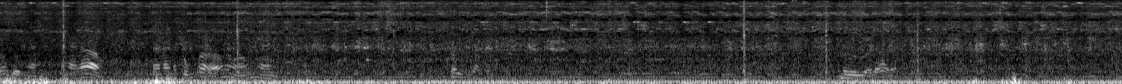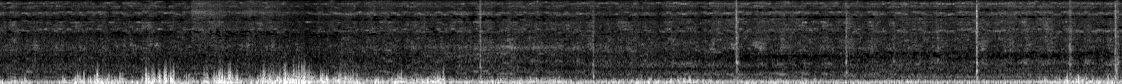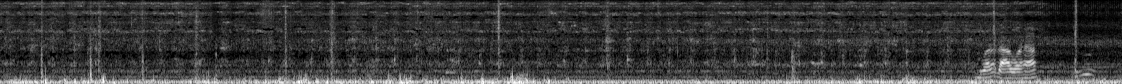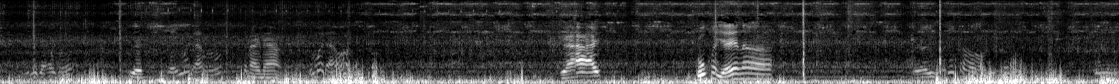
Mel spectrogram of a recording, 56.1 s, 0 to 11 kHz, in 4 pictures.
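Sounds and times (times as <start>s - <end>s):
wind rumble on microphone: 0.0s - 56.0s.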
